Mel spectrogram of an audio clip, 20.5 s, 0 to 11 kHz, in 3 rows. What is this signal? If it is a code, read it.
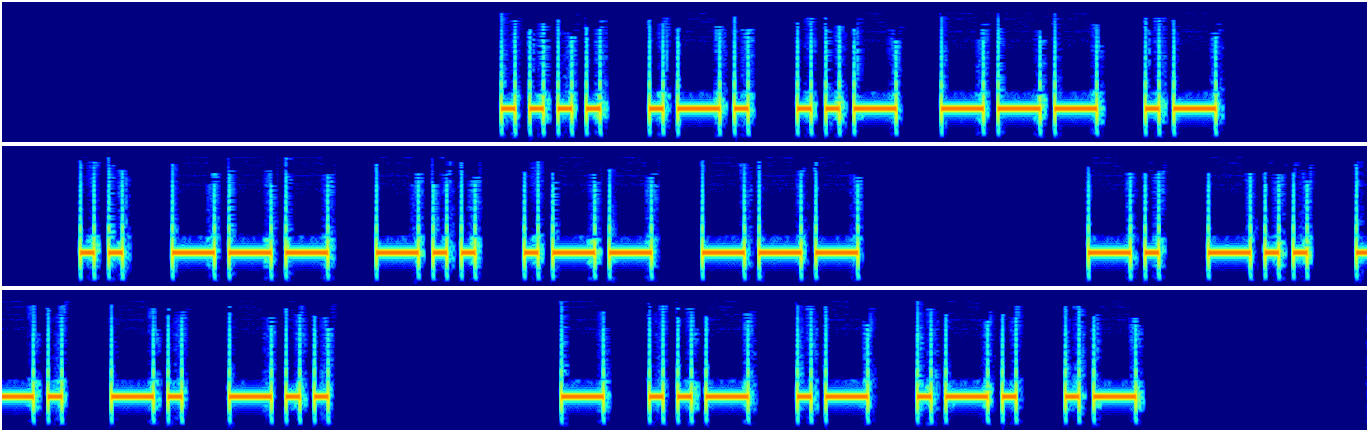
Morse code, heard as a keyed tone, about 17 wpm, 800 Hz. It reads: HRUOA IODWO NDNND TUARA
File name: CW / DET / 1 3 1500C S A 16wpm 2141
